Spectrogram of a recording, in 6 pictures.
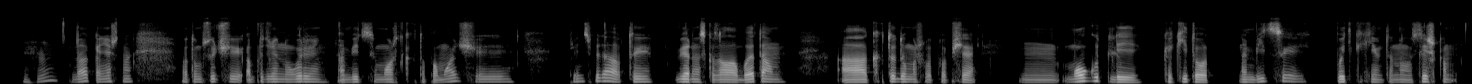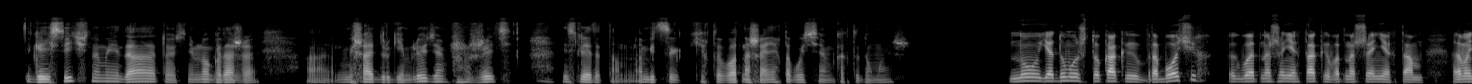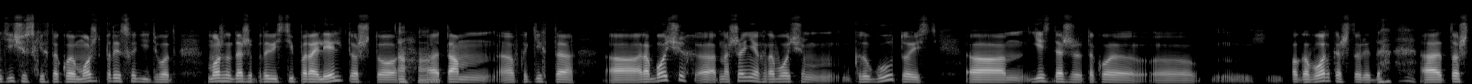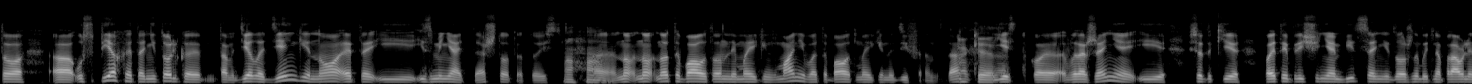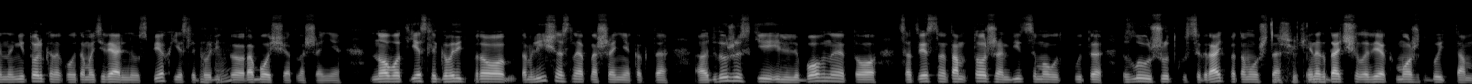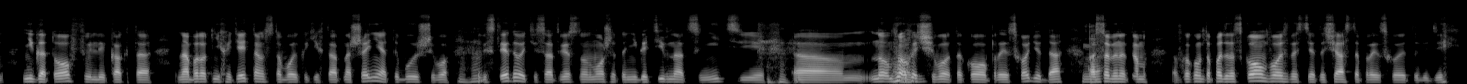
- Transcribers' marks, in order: tapping; laughing while speaking: "жить"; chuckle; in English: "No no not about only making money, but about making a difference"; other background noise; chuckle; laughing while speaking: "много чего"; chuckle
- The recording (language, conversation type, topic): Russian, podcast, Какую роль играет амбиция в твоих решениях?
